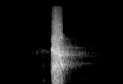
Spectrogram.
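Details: Dog giving a single short, sharp bark lasting under half a second, then silence.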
